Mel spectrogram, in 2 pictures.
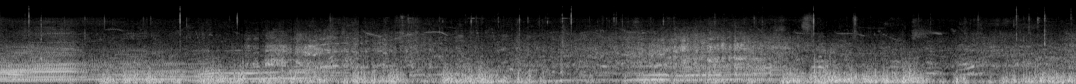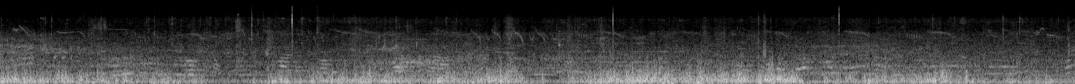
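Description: Car tyres screech on asphalt in the distance.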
